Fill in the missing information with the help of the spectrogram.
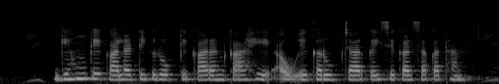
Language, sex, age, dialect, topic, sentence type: Chhattisgarhi, female, 25-30, Central, agriculture, question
